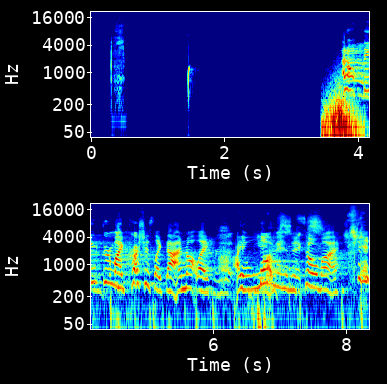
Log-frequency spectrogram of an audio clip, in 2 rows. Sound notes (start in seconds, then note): 0.5 scratching and popping sound effects; 8.0 girl laughing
